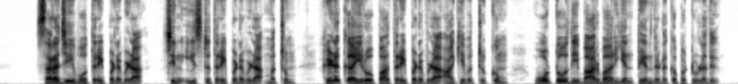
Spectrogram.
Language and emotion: Tamil, neutral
